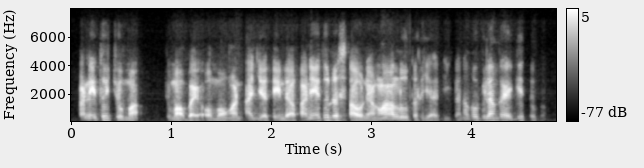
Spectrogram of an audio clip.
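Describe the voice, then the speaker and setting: Indonesian guy pleading fast in voice chat, bright sharp voice, dry muffled audio. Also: lowish voice, lively intonation, dry recording. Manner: apologetic, pleading, quick, keeps saying "Bang". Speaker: voice chat participant. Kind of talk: defensive argument in a voice chat.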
